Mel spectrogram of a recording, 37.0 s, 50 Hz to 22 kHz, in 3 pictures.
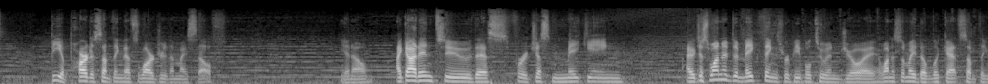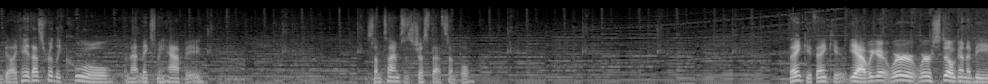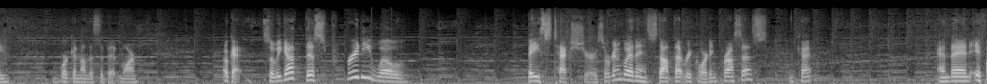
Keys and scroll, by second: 1.9 s, 28.8 s.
